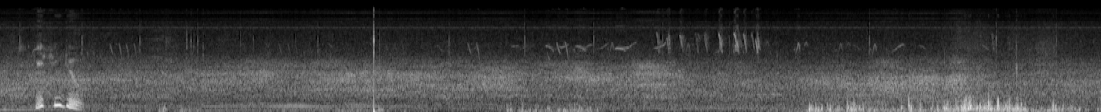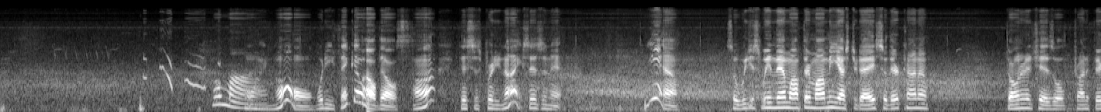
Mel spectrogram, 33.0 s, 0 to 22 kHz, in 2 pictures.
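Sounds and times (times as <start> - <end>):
low rumbling on microphone: 12.0 - 16.7.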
